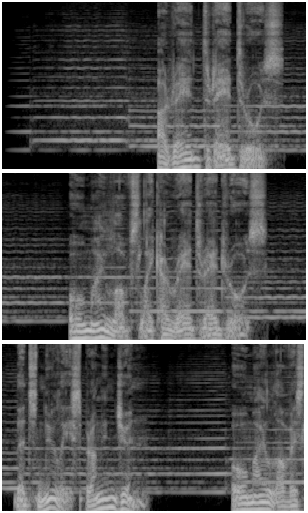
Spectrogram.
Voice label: Character

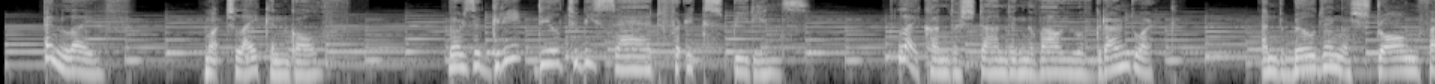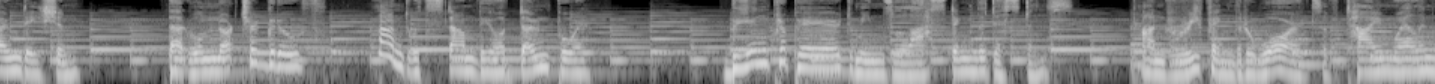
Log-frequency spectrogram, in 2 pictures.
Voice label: Voice Over Reel

